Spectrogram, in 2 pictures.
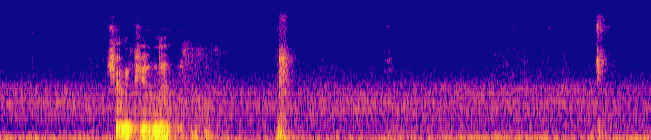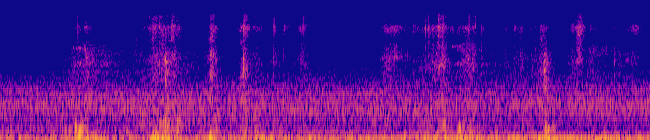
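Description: A hard panel knocks and rattles against a wooden board.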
